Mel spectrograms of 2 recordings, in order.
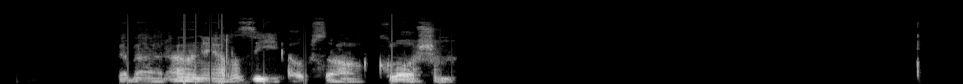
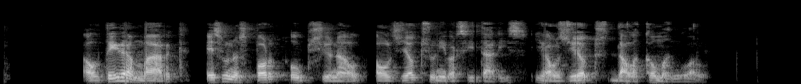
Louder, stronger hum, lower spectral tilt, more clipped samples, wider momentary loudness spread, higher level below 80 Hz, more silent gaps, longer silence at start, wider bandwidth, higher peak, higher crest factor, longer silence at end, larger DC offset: first, -17 LUFS vs -20 LUFS; neither; first, -7.5 dB/octave vs -4 dB/octave; neither; first, 15 LU vs 11 LU; first, -50 dBFS vs -60 dBFS; second, none vs 1.98-2.05 s; first, 1.2 s vs 0.85 s; first, 10.5 kHz vs 8.2 kHz; about the same, 0 dBFS vs -2 dBFS; about the same, 20 dB vs 20 dB; first, 5.1 s vs 0.95 s; neither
